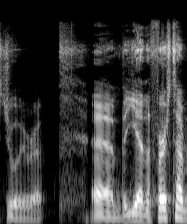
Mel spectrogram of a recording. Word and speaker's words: Jhoira: draw a card and it's not it's not Joe hora if you're sitting there watching the video like Joel did you mispronounce joiosa no no no it's Joy era but yeah the first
